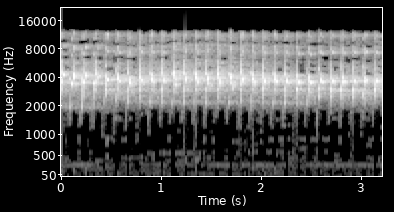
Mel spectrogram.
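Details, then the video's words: Pet lovebird in ngekek style, the long chatter said to go on nonstop until morning: shrill, buzzy notes pulsing about three times a second in one unbroken steady stream, with a faint low hum beneath. "Love bird ngekek gak berhenti henti ampe pagi"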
